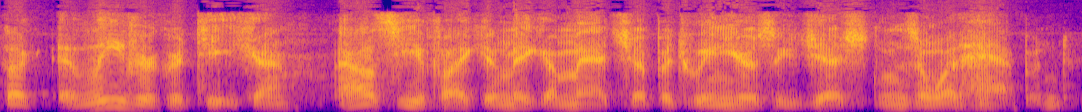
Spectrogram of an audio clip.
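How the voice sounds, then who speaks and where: An actor in a 1970s radio drama playing a pragmatic, skeptical police captain with a brusque, matter-of-fact conversational manner. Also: male voice, rumbling low, moderate pace, sharp tone, breathy edge, full character voice. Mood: reluctant concern. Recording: noisy old radio broadcast recording.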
